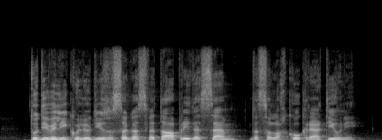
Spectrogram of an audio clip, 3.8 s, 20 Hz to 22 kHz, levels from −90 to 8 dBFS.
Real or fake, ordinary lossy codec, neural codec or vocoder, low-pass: fake; none; vocoder, 44.1 kHz, 128 mel bands every 512 samples, BigVGAN v2; 14.4 kHz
